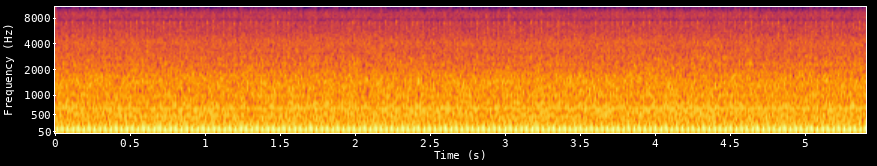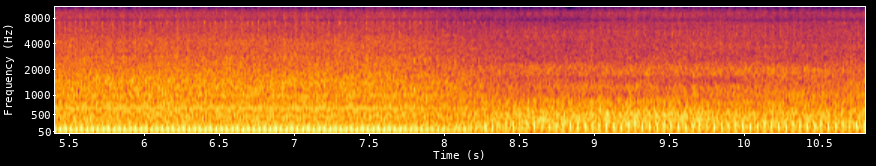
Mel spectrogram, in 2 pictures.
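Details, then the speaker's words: Free Honda mower with GCV engine, first run after tidy-up: even, steady hum with a smooth beat, no misses or knocks, easing off slightly at the end; healthy engine, still needs minor tune-up (plug, throttle cable, fuel lines). "That seems like quite a healthy engine. Still needs minor tune-up work."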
